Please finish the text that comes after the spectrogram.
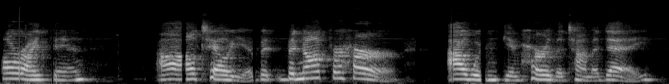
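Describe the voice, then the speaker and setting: A woman's voice: medium pitch, slow pace, highs cut off. An actress playing a bitter, resentful poor woman shielding her sister, in an old-time radio drama, with folksy ungrammatical speech. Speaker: radio actor.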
